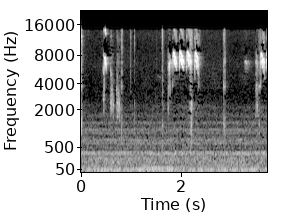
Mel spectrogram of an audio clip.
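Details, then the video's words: In a garden, a blackbird father feeds his three fledglings; their thin high squeaks come in a short run of five, preceded by soft ticks and followed by another shrill burst at the end. "Blackbird dad feeding his babies"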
